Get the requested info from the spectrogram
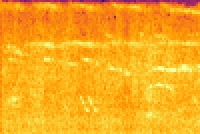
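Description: Loud, steady outdoor rumble with a hiss above it, heaviest in the bass and with no single clear source standing out.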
